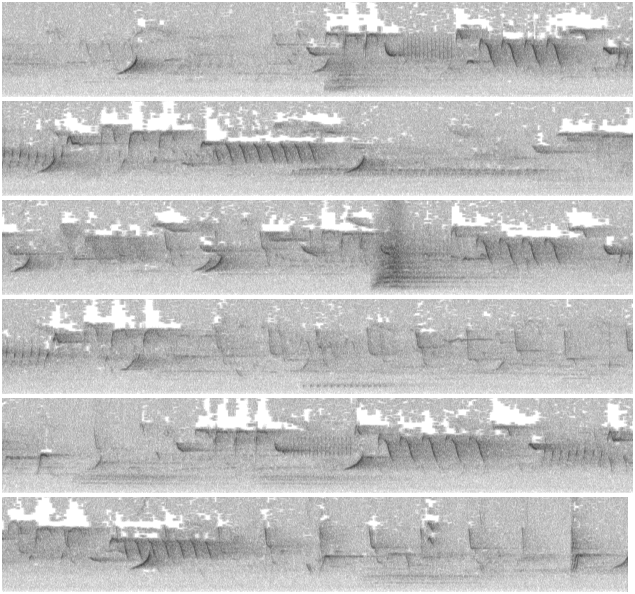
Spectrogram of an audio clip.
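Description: Birds chirping and trilling: many short rising chirps and quick trills, with one louder sharp sound about twelve seconds in.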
